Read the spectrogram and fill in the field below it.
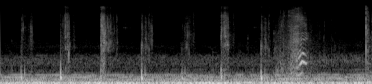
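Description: Quick footsteps patter on stone.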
